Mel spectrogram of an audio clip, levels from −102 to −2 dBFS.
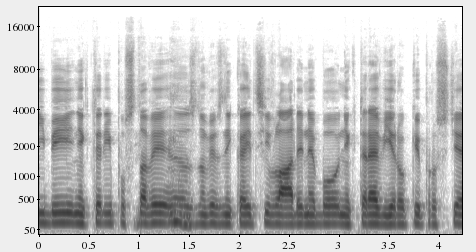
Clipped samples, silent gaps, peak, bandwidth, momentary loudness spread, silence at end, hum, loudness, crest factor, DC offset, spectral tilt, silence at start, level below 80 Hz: under 0.1%; none; -12 dBFS; 12.5 kHz; 8 LU; 0 s; none; -31 LUFS; 18 dB; under 0.1%; -6 dB/octave; 0 s; -72 dBFS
